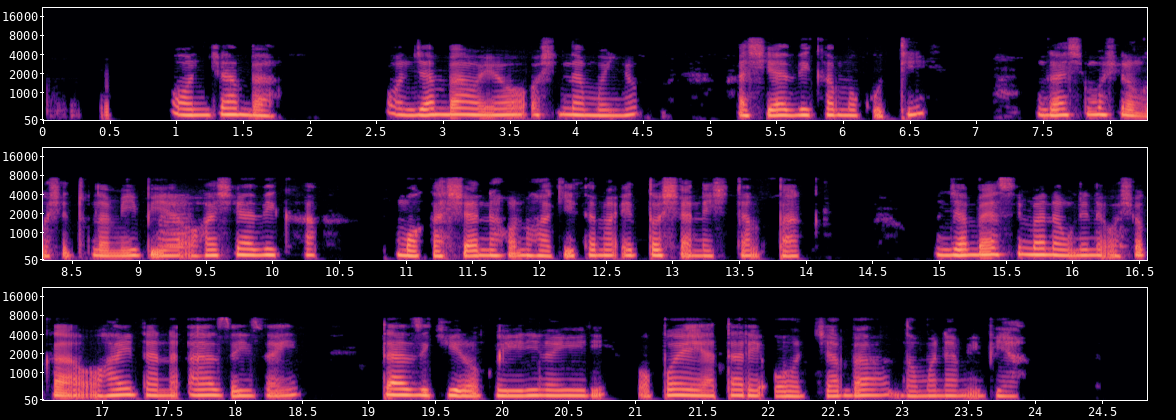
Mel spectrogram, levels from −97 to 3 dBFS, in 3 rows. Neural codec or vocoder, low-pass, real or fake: none; 7.2 kHz; real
